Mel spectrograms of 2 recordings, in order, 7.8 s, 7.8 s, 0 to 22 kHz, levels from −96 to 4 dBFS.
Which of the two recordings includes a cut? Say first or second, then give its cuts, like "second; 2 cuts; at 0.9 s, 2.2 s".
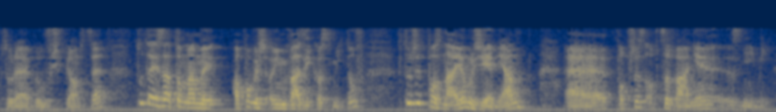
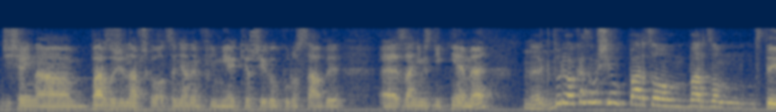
first; 1 cut; at 6.2 s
